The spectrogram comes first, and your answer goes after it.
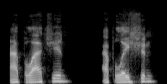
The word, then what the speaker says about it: Appalachian: Appalachian? I've heard it pronounced both ways.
